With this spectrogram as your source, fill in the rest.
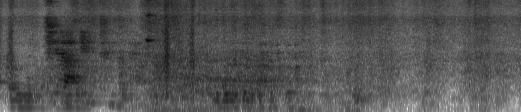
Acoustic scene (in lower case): elevator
